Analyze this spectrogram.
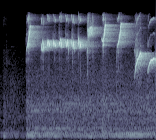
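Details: Konin sunbird besetan used to spark a silent captive konin into song: after a brief quiet start, a fast string of high thin chips, then several rising-and-falling notes, the last ones dipping lower in pitch.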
